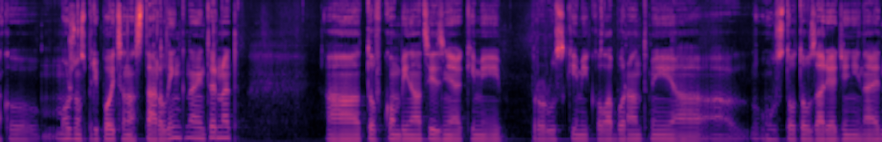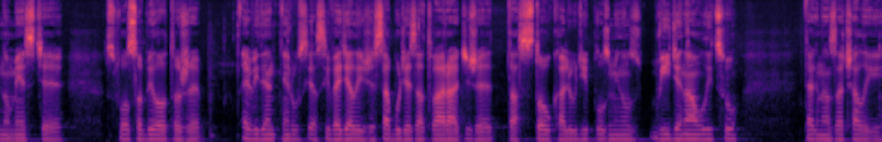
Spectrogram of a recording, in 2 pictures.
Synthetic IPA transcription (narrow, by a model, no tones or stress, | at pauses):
akɔmɔʒnɔsc̚pɾipɔjisanast̪aɾliŋɡnaint̪ɛɾnɛt̪ | at̪ɔfkɔmbinaːt͡siːzɲɛakimi | pɾɔɾuskiːmikɔlabɔɾant̪mia | ɦust̪ɔt̪ɔʊzaɾɪaɟɛɲiːnajɛd̪nɔmːɪɛscɛ | spʊɔsɔbilɔt̪ɔʒɛ | ɛʋid̪ɛnt̪ɲɛɾusiasiʋɛɟɛliʒɛsabuɟɛzat̪ʋaːɾaɟʒɛt̪aːst̪ɔʊkaʎuɟiːpluzminuzʋiɟɛnaulit͡su | t̪aɡnaːzzːat͡ʃali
